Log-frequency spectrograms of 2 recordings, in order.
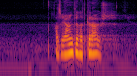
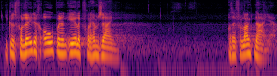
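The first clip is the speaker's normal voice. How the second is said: normal talking voice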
